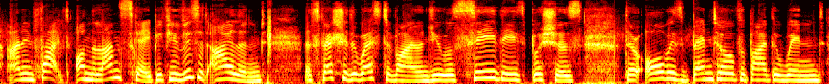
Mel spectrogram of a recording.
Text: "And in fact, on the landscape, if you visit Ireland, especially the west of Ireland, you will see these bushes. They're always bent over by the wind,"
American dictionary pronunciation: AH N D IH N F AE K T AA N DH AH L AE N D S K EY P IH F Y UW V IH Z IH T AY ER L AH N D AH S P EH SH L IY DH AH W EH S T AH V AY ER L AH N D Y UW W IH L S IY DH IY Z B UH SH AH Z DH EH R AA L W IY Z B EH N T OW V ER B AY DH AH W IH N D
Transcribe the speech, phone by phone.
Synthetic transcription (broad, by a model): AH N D IH N F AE K T N DH AH L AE N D S K EY P IH F Y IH V IH Z IH T AY L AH N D AH S P EH SH L IY DH AH W EH S T AH V AY L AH N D Y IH W IH L S IY DH IY Z B UH SH AH Z DH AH R AA L W IY Z B EH N T OW V ER B AY DH AH W IH N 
